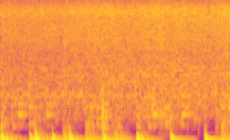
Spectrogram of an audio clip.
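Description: Onion, garlic and ginger sizzle in a pan for an Ethiopian lentil stew, a loud steady fry broken by regular stirring scrapes about twice a second, with no talk.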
